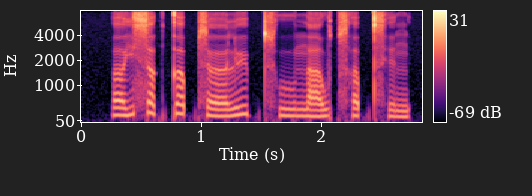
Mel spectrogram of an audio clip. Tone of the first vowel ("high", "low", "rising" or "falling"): rising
